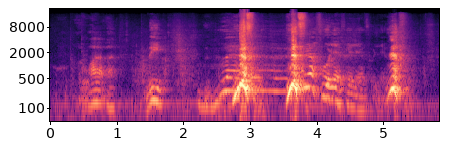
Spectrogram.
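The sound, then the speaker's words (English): A few sharp, loud sneezes from allergies burst out in quick succession, each a sudden explosive puff of breath, mixed in with people talking. “Bless you.”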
